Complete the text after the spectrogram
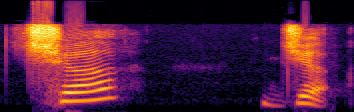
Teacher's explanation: ప్లాసివ్ లాగా స్టార్ట్ చేసి friction సౌండ్తో ఎండ్ అవుతుంది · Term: అఫ్రికేట్స్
